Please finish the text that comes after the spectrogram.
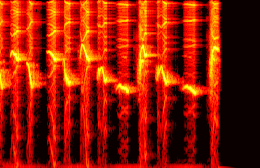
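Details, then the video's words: Greater green leafbird giving a series of about ten loud, clear whistles, each sweeping sharply downward, spaced roughly a quarter second apart. "suara burung cucak ijo"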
